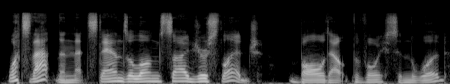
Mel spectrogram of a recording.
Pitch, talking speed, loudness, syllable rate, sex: 120 Hz, 200 wpm, -21 LUFS, 5.2 syllables/s, male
